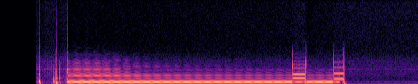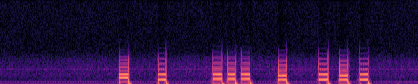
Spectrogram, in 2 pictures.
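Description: A couple of clicks and a steady dial tone, then a string of about a dozen crisp touch-tone beeps punched in quick, uneven bursts as Arizona Directory Assistance is dialed, the call routed by a Bell System CCSA via MCI; clear.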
